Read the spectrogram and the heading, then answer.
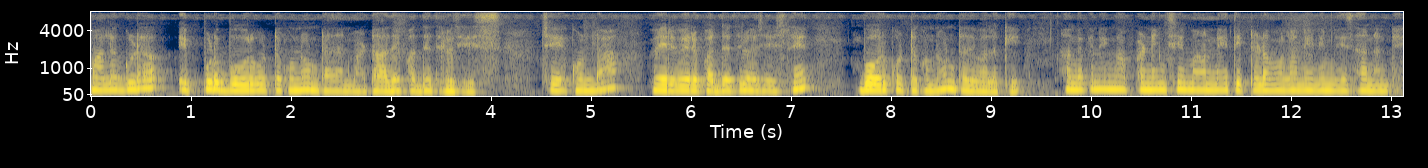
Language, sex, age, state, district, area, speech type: Telugu, female, 18-30, Telangana, Nalgonda, rural, spontaneous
